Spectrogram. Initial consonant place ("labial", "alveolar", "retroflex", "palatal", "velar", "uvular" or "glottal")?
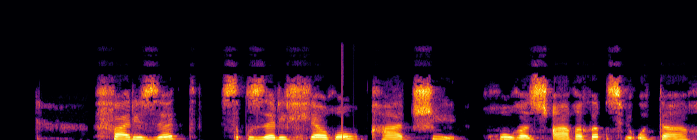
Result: labial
